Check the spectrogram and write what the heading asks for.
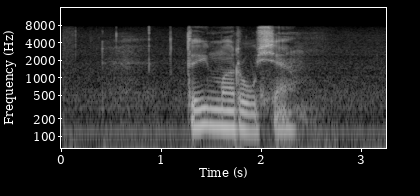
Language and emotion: Russian, neutral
